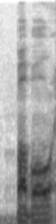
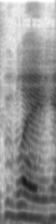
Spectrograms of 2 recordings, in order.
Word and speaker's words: Bublé: Are we sure his name isn't actually Bubble and he just pronounces it weird? – No, it is Bublé, and Bublé tried to explain to Ham that it's not Bubble and it doesn't really make sense.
